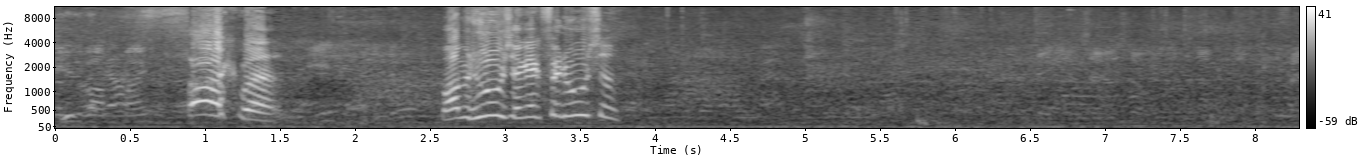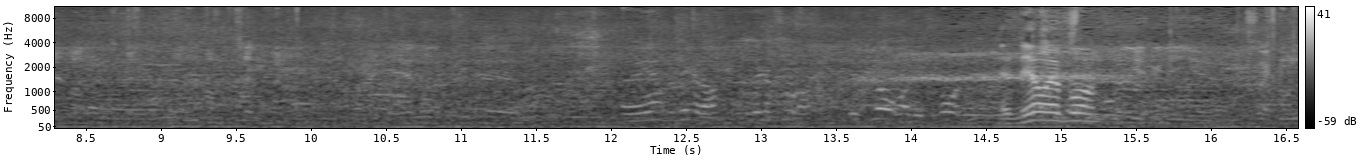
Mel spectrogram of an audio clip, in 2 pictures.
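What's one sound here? A young man talks loudly and excitedly into a microphone.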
